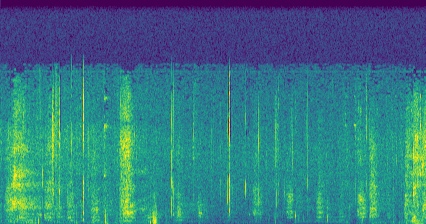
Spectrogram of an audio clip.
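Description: Faint sounds of two dogs playing in snow: panting and soft scuffles and crunches, mostly in the first couple of seconds, then only a few faint ticks.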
